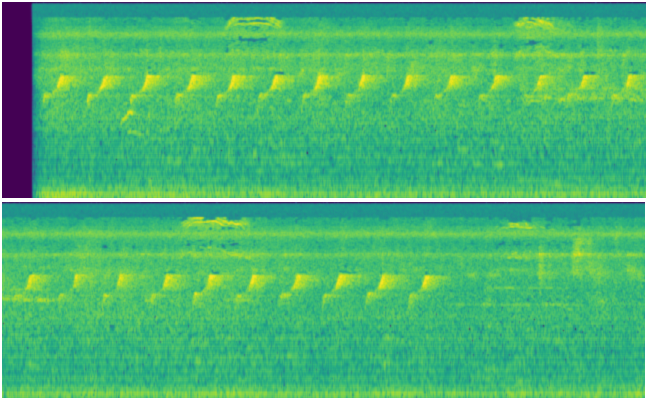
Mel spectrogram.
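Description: A small bird calling a rapid, evenly repeated high chirp, about three a second, that stops about eleven seconds in, over a steady low background rumble.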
